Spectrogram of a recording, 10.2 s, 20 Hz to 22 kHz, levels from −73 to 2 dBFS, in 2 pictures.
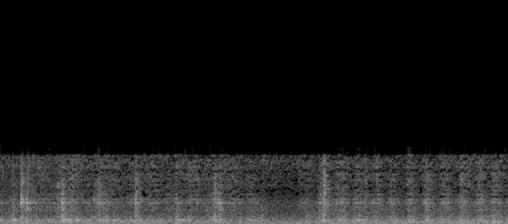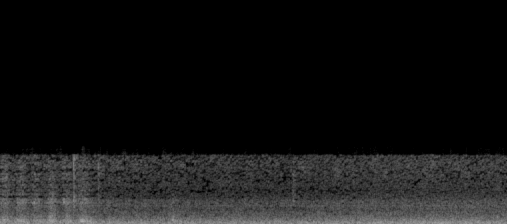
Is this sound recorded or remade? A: recorded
